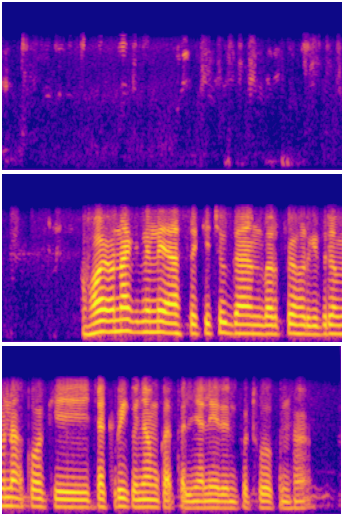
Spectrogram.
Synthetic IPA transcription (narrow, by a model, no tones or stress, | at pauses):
ɦɔjɔnaknɛlɛasɛkit͡ʃʰuɡanbəɾpɛɦɔɽɡid̪ɾɔmɛnaʔkɔakit͡ʃəkɾikɔɲamka̰ʔt̪alɲalɛ̃ɾɛnpəʈʰuɔkanaɦã̰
